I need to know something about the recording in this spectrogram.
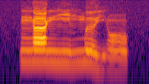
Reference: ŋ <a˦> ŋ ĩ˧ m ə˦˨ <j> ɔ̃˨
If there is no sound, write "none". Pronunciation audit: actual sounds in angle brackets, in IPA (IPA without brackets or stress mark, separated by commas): a˦, j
